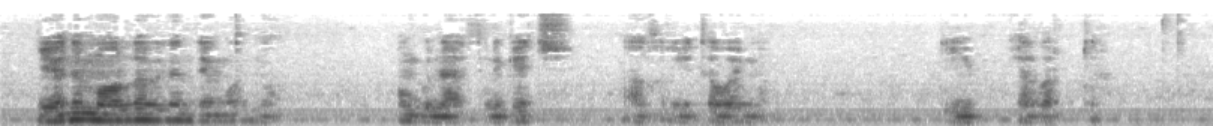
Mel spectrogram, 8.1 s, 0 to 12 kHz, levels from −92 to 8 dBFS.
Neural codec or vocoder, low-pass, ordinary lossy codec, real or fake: none; 10.8 kHz; MP3, 32 kbps; real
